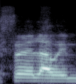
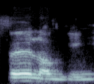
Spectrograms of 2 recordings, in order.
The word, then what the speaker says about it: furloughing: Most people don't even know how to pronounce it. So most people are referring to it as furlonging, and I keep thinking about the horse races.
